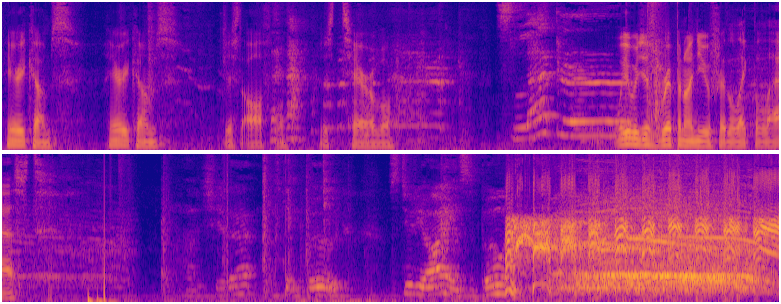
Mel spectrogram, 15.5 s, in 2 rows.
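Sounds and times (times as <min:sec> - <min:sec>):
speech: 0:00.0 - 0:04.2, 0:05.0 - 0:08.4, 0:10.0 - 0:15.5
laughter: 0:02.7 - 0:04.6, 0:12.8 - 0:15.5
studio audience booing sound effect: 0:12.9 - 0:15.5.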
